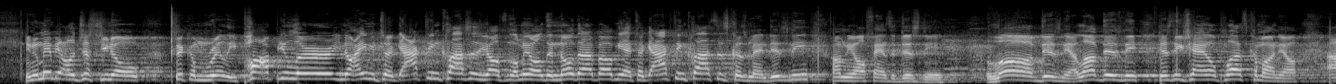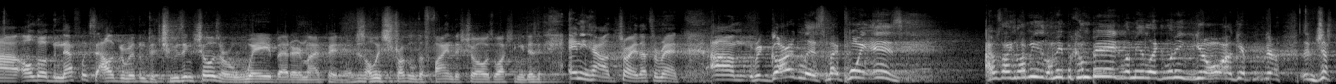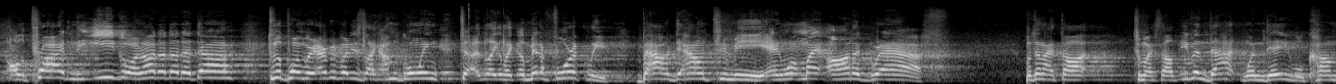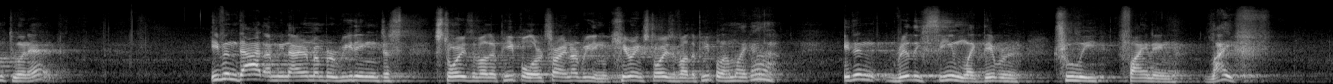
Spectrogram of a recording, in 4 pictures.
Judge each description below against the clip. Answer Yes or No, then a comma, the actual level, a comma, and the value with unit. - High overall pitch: Yes, high, 220 Hz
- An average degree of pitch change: No, wide, 7.0 semitones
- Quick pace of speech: Yes, fast, 210 wpm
